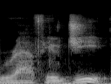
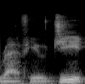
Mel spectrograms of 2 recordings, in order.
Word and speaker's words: refugee: 流亡者，第一个音节在 R-E 念成 re，F-U 念成 few， G-E-E 就念成 G，这个字就念成 refugee，注意它的重音节在我们的第三音节。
